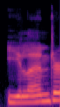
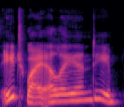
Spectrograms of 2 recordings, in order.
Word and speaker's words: Hyland: Veronique has a very French first name, so I really hope her last name is not pronounced Eland or something, but it's Hyland.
